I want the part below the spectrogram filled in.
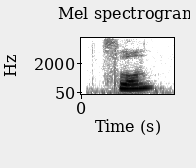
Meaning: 1. elephant 2. bishop 3. one who walks loudly or heavily; stomper
- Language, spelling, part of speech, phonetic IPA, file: Russian, слон, noun, [sɫon], Ru-слон.ogg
